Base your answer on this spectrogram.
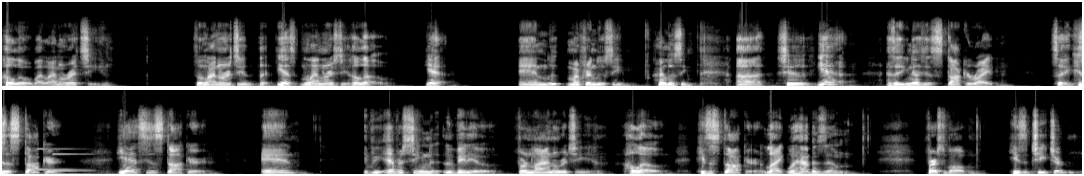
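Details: Adult man with aphasia after a stroke, still unable to talk as clearly as before the stroke: aphasia.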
